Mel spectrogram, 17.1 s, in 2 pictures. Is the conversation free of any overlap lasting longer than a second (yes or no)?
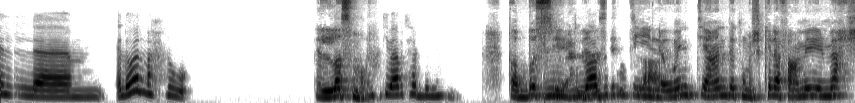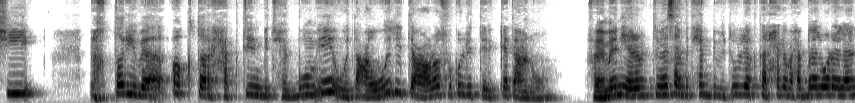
no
